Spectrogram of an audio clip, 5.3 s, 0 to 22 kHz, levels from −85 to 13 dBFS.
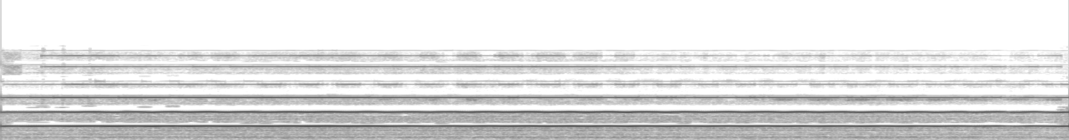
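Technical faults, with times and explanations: Throughout, HE-AAC compression: the music's treble is synthetic, with nothing above 14.9 kHz and plainly audible damage. This is likely spectral band replication rebuilding the upper bands from copied lower ones, which fits a bitrate around 24 kbps, so the upper harmonics misalign.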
